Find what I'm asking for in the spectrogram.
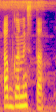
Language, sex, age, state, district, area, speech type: Santali, female, 45-60, Jharkhand, Seraikela Kharsawan, rural, spontaneous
